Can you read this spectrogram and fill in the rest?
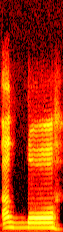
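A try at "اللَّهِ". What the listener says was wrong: enggak pakai bantuan bibir. Allah.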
